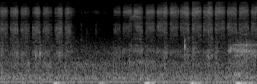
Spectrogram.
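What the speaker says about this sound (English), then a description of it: "I always give these kits a light sanding with the super fine sanding sponge" Soft, steady rubbing of a super fine sanding sponge against a smooth resin model kit, repeated in short strokes close up.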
